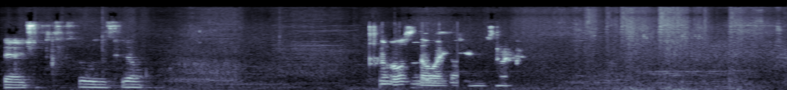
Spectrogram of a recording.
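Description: Magic spells crackle and whoosh during a battle.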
